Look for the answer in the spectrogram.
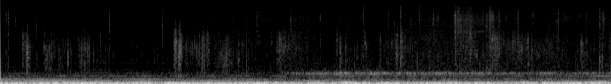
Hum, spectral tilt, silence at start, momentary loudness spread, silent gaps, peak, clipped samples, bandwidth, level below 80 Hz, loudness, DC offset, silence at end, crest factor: none; -7 dB/octave; 0 s; 4 LU; none; -8 dBFS; under 0.1%; 8.6 kHz; -20 dBFS; -25 LUFS; under 0.1%; 0 s; 10 dB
